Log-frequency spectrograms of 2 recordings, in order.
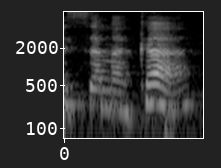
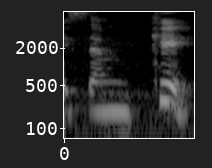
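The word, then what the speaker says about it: سمكة: e sound not a if you pronounce for example samaka it's not wrong that's how we say it in standard arabic but in lebanese arabic we say some k with the e sound okay let's go on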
